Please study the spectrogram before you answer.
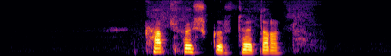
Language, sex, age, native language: Icelandic, female, 50-59, Icelandic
